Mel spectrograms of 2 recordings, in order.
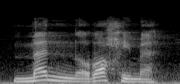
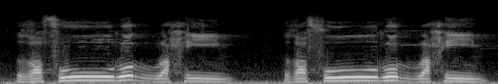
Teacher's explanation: وقتی نون در این دو حرف ادغام میشه، حرف نون حذف میشه و صفت غنه او هم باز حذف میشه · Shown in: second take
